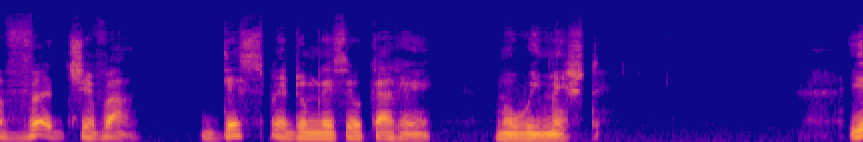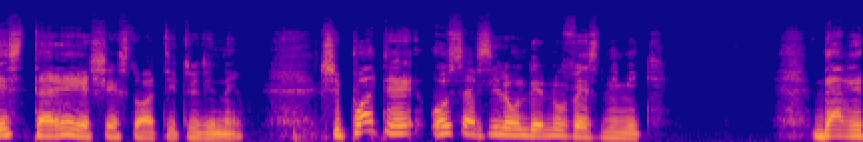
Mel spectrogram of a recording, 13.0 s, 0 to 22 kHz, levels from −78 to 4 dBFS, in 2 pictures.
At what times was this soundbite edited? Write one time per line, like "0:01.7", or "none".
0:06.7
0:10.1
